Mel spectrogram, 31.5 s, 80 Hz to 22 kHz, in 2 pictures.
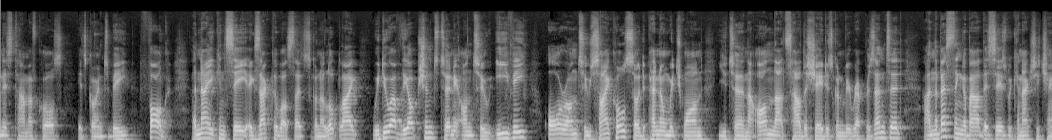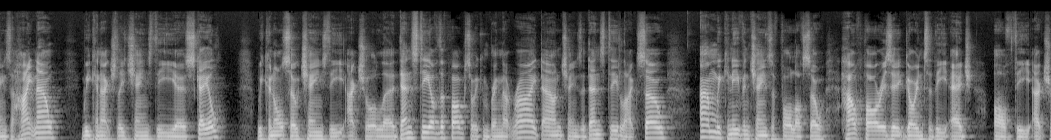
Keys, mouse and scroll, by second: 1.5 click, 3.0 middle click, 4.2 shift+middle click, 6.1 click, 7.5 a, 7.7-8.2 drag, 7.7 a, 17.5 click, 19.4 click, 22.4-29.5 drag.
